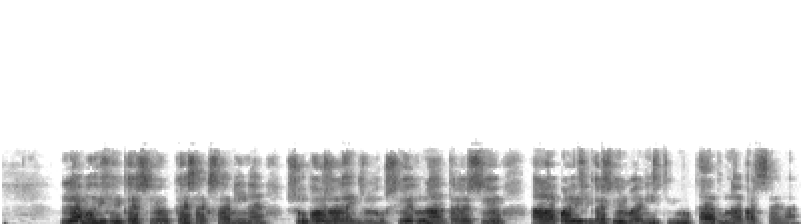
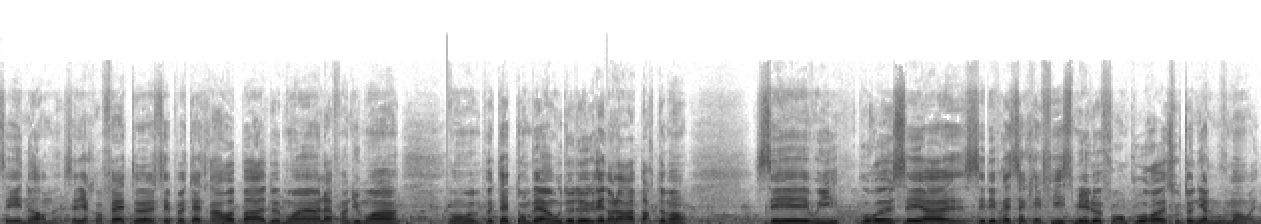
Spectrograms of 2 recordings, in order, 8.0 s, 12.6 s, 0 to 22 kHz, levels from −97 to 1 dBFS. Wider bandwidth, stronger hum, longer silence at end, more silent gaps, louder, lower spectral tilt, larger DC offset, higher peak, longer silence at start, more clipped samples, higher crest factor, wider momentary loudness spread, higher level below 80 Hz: second, 7.6 kHz vs 13 kHz; neither; about the same, 0.05 s vs 0 s; neither; second, -20 LUFS vs -15 LUFS; about the same, -5.5 dB/octave vs -5.5 dB/octave; neither; about the same, -2 dBFS vs 0 dBFS; first, 0.6 s vs 0 s; neither; about the same, 18 dB vs 14 dB; first, 12 LU vs 8 LU; second, -62 dBFS vs -54 dBFS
